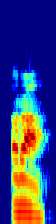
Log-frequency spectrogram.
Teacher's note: लुंठित हो गया आपका रा ठीक है इसको बोलने पे जीभ पलट जाती है और इसको दूसरी भाषा में कहते हैं प्रकंपित प्रकंपित भी बोलते हैं इसको।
